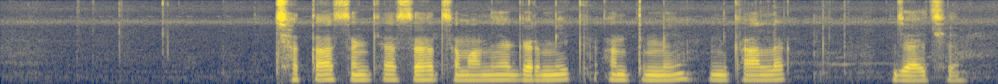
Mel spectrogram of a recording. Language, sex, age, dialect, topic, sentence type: Maithili, male, 31-35, Eastern / Thethi, agriculture, statement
